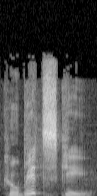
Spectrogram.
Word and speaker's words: Kubicki: It's Adrian, A-D-R-I-A-N, how it's spelled, rather. And K-U-B-I-C-K, pronounced Kubicki.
